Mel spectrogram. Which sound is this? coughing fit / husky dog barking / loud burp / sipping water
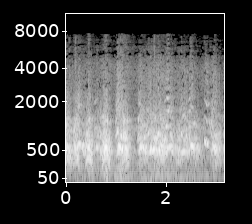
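husky dog barking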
